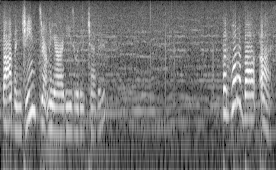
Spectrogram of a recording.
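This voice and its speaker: A woman's voice: medium pitch, sing-song, normal speed, close to an everyday voice. An actress playing an earnest, wondering young American woman in a 1950 educational film, with a self-questioning way of talking. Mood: pensive. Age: young adult. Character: earnest young woman unsure about her romance. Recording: dull vintage 1950s film soundtrack with music.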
